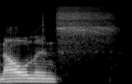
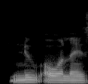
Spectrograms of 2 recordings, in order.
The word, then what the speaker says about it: New Orleans: I'm sorry, from Nolans. Not New Orleans. Not 3 syllables. It's 2 syllables.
